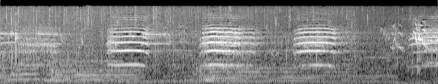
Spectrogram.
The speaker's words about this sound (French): Puis il a plu. Les oiseaux sont revenus.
